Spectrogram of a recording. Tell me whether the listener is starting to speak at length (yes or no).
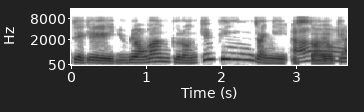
no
